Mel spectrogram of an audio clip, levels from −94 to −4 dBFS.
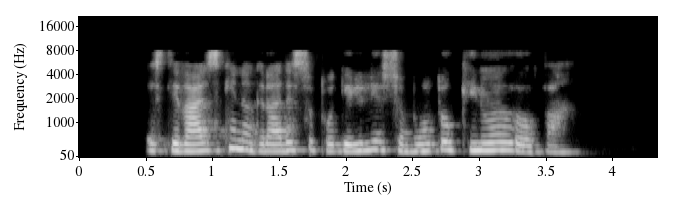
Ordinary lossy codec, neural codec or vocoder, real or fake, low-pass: none; codec, 16 kHz, 2 kbps, X-Codec, HuBERT features, trained on balanced general audio; fake; none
